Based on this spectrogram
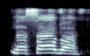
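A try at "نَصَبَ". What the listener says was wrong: নাসা টান হয়ে গেল কেন আচ্ছা বলেন নাসবা সৎ কিসের হরফ আরবি না, মূলত উদ্দেশ্য হচ্ছে আমাদের শর্টটা মূলত যে নরম হরফ নাকি শক্ত হরফ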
